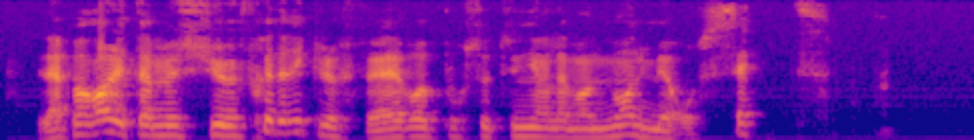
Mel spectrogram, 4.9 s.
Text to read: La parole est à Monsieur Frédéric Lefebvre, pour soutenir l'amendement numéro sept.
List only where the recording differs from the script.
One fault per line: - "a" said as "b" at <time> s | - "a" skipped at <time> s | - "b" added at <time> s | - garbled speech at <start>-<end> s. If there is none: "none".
none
